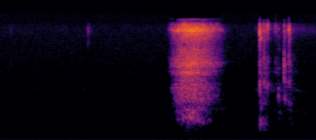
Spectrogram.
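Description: Near silence broken, about a second and a half in, by one short burst of breath noise from a person, under half a second long, with a small click near the end.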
